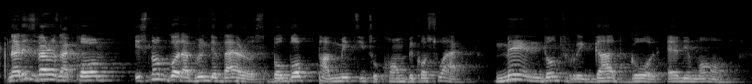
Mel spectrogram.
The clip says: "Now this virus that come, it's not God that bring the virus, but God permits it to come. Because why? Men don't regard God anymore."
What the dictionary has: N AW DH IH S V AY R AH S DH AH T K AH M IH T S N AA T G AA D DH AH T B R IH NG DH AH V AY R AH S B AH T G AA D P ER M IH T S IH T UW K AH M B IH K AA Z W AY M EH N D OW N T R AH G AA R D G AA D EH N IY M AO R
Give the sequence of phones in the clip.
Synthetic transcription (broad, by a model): N AW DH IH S V AY R AH S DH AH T K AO M IH T S N AA T G AA D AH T B R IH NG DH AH V AY R AH S B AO T G AA D P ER M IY T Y IH T UW K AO M B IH K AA S W AY M EH N D OW N T R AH G AA D G AA D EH N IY M AO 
